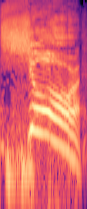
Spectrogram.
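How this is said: It sounds eager and enthusiastic.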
